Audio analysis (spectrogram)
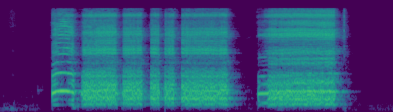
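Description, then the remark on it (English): A bare double reed, two pieces of wood with the tip cut off, blown alone by mouth, gives two loud, buzzy, squawking bursts: the first long and choppy with brief breaks, the second shorter and steady. It sounds much like a duck call. “This is what a reed sounds like on its own.”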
